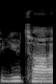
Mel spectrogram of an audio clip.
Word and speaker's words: Eutaw: And also, it is not spelled like the state. It is actually exactly. – E-U-T-A-W.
